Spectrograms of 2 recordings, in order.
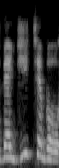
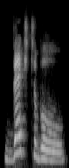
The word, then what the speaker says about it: vegetable: Some people will pronounce the word as vegetable. It is not vegetable. Say vegetable.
